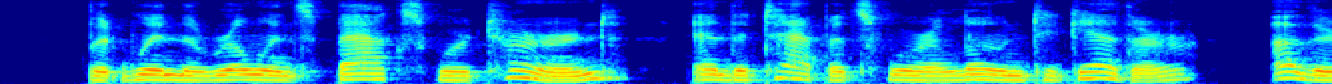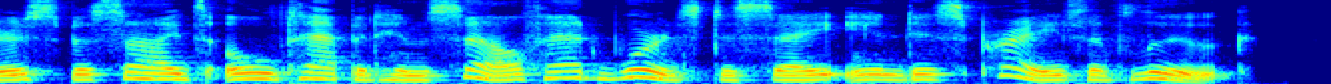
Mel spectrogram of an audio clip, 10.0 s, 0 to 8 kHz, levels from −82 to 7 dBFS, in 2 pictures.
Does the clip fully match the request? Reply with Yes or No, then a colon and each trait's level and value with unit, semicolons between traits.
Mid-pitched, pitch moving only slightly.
No: medium, 175 Hz; average, 3.5 semitones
